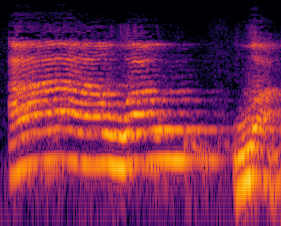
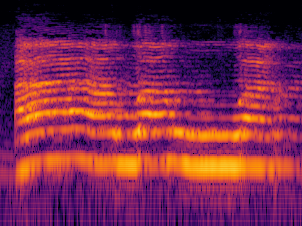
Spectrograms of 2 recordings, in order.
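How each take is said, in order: The two takes are said the same way.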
